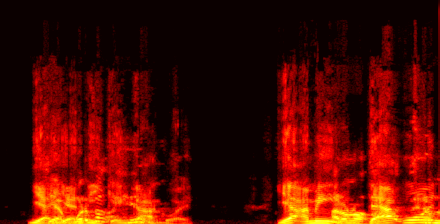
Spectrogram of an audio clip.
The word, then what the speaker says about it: Yannick Ngakoue: Yannick Ngakoue. Yeah, Yannick Ngakoue.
